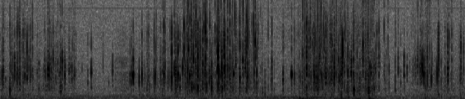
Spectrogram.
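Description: Both hands press, tap and scratch their nails across the surface of a flat, empty padded paper bubble mailer. The result is a steady stream of bright, crisp crinkling and crunchy scratching with dense, quick clicks and almost no low end.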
